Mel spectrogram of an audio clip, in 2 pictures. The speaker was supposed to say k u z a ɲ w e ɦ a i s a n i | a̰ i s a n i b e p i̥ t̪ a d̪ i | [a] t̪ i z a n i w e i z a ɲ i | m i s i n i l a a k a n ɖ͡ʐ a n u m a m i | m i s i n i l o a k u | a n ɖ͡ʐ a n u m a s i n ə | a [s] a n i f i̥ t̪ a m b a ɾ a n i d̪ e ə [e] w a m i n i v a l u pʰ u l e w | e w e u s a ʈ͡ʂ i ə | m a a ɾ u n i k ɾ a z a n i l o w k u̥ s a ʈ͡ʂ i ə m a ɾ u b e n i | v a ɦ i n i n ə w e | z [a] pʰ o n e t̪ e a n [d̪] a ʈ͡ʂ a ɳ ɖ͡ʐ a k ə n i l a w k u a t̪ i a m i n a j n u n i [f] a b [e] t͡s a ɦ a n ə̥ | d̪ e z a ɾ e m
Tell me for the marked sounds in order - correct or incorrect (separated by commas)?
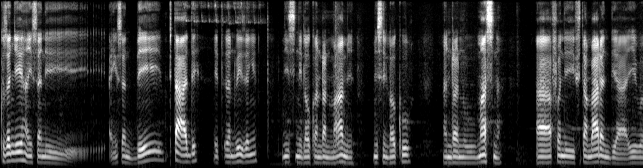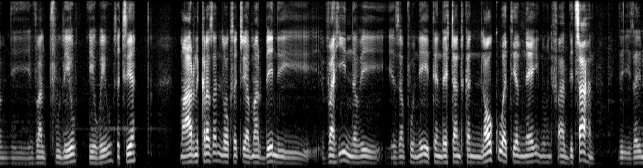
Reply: incorrect, incorrect, correct, correct, correct, correct, correct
